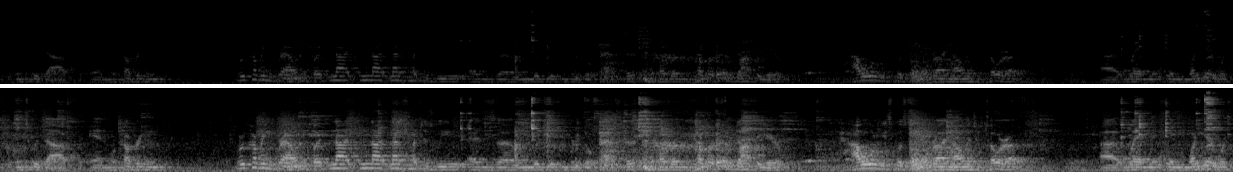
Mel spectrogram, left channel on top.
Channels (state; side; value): quieter; left; 25.7 dB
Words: daf, and we're covering we're covering ground, but not as much as we would if we were to go faster. Cover a few dots a year. How are we supposed to have broad knowledge of Torah when in 1 year we're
